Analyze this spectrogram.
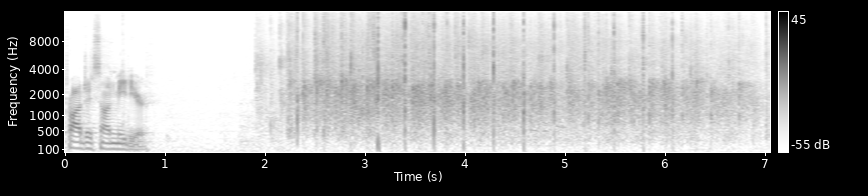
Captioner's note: applause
